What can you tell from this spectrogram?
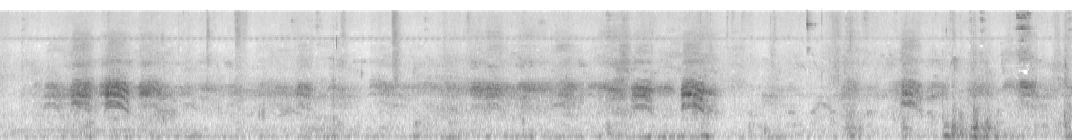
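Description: Crows cawing over and over in clusters of harsh calls, loudest about a second or two in and again about ten seconds in.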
